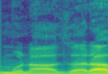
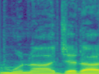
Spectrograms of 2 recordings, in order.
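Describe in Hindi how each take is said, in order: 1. बीच का व्यंजन z की ध्वनि है। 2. बीच का व्यंजन j की ध्वनि है। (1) "मुनाज़रा बोला था" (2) "मुनाजरा नहीं बोला"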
